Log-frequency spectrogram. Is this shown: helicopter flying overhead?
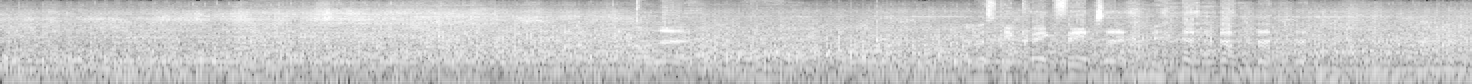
yes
